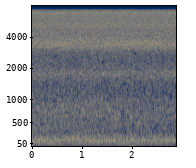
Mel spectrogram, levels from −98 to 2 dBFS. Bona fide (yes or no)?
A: yes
